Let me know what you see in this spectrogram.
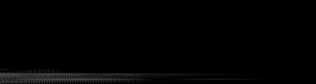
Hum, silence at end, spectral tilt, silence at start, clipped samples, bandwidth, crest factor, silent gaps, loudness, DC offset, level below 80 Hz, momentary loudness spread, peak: none; 0 s; -7 dB/octave; 0 s; under 0.1%; 1.9 kHz; 14 dB; none; -57 LUFS; under 0.1%; -76 dBFS; 15 LU; -44 dBFS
